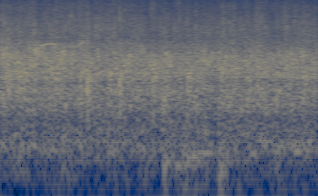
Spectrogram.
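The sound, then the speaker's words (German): Steady, loud applause from an audience, a dense wash of many hands clapping at once with no pauses for the full few seconds. “Ein großer Applaus.”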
